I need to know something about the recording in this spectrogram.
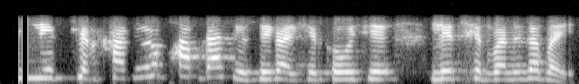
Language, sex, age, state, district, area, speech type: Bodo, female, 30-45, Assam, Kokrajhar, rural, conversation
